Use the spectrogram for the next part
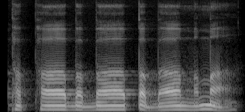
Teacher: ਬੁੱਲ ਜਿਹੜੇ ਨੇ ਦੋਵੇਂ ਆਪਸ ਦੇ ਵਿੱਚ ਜੁੜਨਗੇ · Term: ਪਪੇ ਵਾਲੀ ਲਾਈਨ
